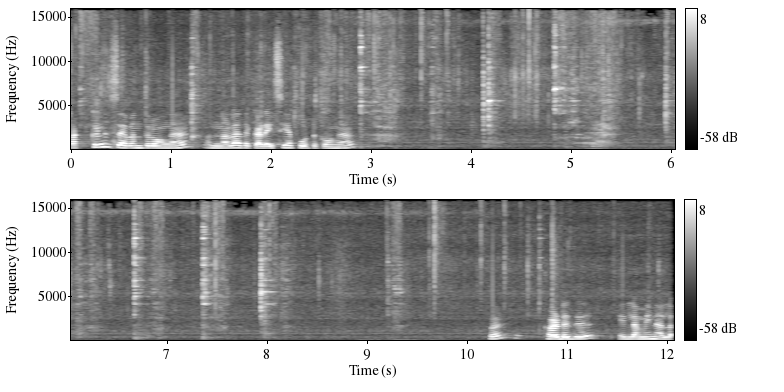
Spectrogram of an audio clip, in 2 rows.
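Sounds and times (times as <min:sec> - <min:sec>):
spices sizzling in hot oil: 0:00.0 - 0:12.0
metal spatula scraping pan: 0:02.3 - 0:09.6.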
